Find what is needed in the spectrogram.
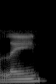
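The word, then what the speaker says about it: לחם: Kita bisa lihat ada kata yam, artinya hari, kemudian bet, rumah, lem, itu artinya daging ya, sama dengan bahasa Arab, lahem, tetapi huruf ha di tengah kata tersebut tidak diucapkan sehingga dibacanya agak panjang, lem, kemudian au, ini artinya ayah, abun.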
